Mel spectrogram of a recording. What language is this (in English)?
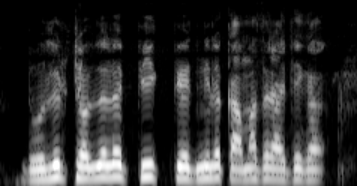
Marathi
